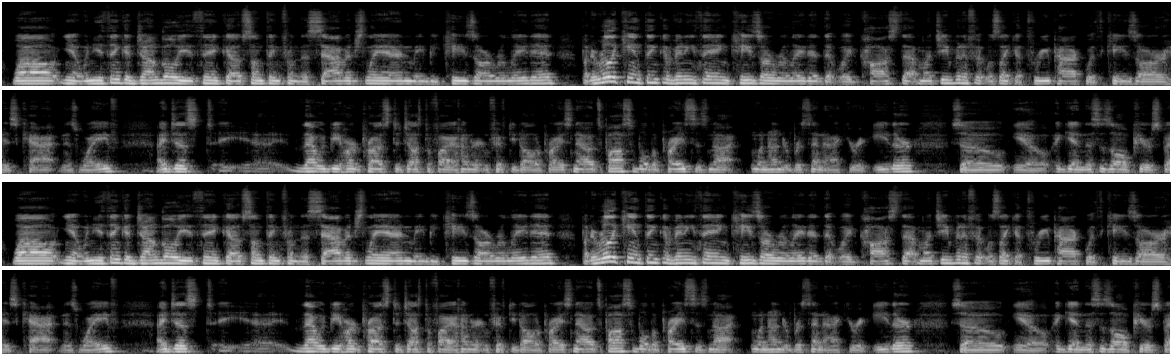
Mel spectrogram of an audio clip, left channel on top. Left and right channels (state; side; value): normal; both; correlation 0.96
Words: well, when you think of jungle, you think of something from the Savage Land, maybe Khazar related, but I really can't think of anything Khazar related that would cost that much, even if it was like a 3-pack with Khazar, his cat, and his wife. That would be hard pressed to justify a $150 price. Now, it's possible the price is not 100% accurate either. So, again, this is all pure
